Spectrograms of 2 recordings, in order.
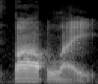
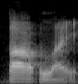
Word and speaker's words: Barbalay: Firstly, the pronunciation of my name is Barbalay. Easy to say, Barbalay.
